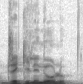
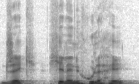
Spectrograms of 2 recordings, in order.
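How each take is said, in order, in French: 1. Le nom de famille a sa prononciation anglaise habituelle. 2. Le nom de famille a une prononciation à la suédoise.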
